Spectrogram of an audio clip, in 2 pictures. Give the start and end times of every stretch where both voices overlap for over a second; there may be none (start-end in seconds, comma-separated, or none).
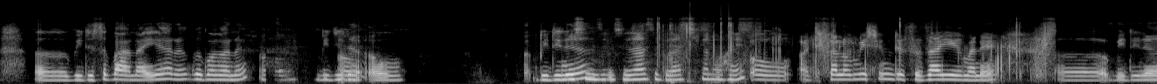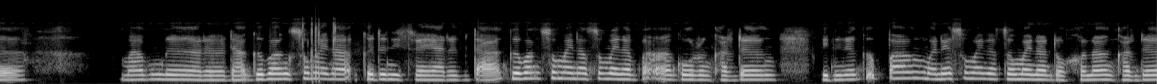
none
